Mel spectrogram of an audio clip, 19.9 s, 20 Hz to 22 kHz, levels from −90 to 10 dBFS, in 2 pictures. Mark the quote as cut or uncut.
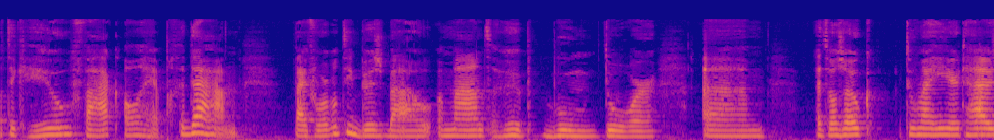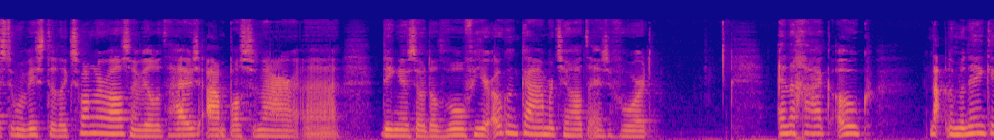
uncut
